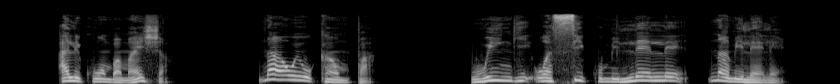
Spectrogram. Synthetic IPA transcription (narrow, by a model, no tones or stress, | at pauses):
a̰likuɔmbamaiʃa̰ | nawɛukam̩pa̰ | wiŋɡiwasikumilɛlɛ | namilɛlɛ̰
